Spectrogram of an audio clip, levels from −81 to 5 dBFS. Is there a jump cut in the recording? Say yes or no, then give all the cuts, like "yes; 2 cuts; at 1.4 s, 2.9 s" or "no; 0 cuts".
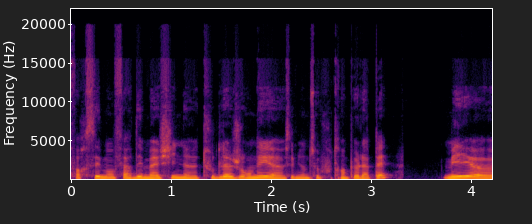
yes; 1 cut; at 2.1 s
